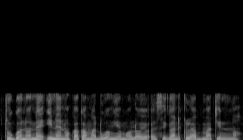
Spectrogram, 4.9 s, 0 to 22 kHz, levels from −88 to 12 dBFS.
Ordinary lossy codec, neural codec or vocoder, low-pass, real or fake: none; codec, 16 kHz, 6 kbps, DAC; 7.2 kHz; fake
